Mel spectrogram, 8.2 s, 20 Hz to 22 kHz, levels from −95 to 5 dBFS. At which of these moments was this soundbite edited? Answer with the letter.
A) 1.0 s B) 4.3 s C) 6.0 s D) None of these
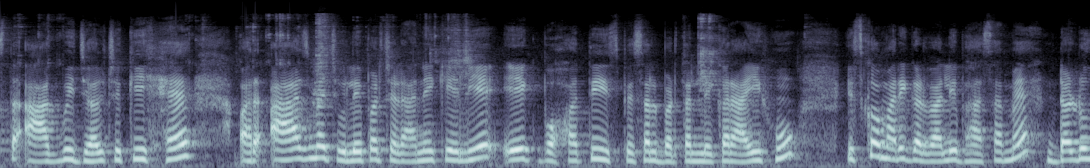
D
